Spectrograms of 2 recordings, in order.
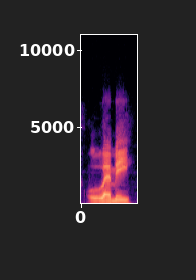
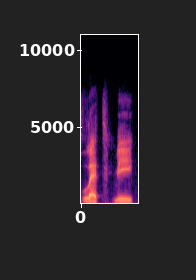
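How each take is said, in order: First: The words blend into a reduced 'lemme'. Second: Both words are said fully and separately. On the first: "It's okay to use reduction" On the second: "instead of"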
